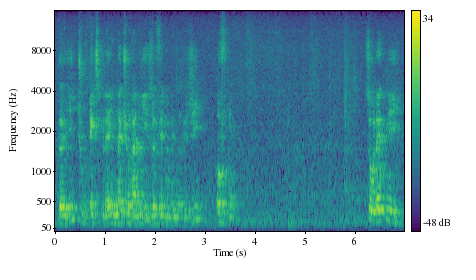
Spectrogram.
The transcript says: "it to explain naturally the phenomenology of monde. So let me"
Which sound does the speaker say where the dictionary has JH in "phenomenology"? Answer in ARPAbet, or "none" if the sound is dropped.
ZH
